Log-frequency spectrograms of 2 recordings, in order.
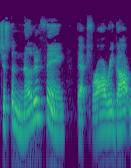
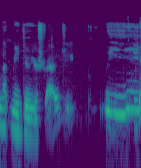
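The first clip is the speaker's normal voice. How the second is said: hushed, very soft, fake begging; 4 semitones higher, 14 dB quieter than usual. Jokingly begging a racing team to let them run its strategy: mock pleading. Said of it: "I'm pleading with you. I'm begging you".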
